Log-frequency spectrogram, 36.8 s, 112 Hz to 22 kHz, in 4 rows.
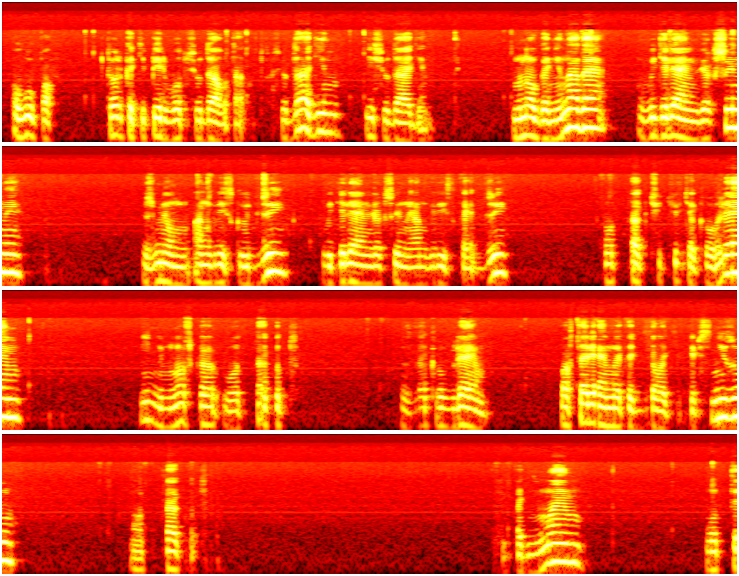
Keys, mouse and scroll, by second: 1.8 click, 3.0 click, 8.5 click, 10.5 g, 16.2 click, 18.2 click, 19.1 g, 25.2 click, 26.2 g, 29.3 click, 30.3 g, 36.7 click.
